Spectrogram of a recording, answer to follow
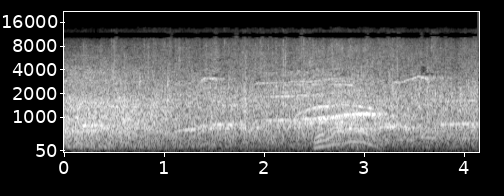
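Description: Live audience applauding, with a few voices calling out over the clapping around the middle.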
